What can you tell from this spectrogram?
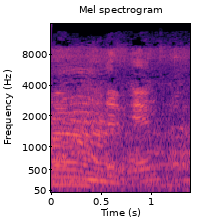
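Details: Dairy cow offered for sale, said to give 10 litres of milk, lowing loudly in one long moo that starts steady and slides lower, then levels off, under a constant background hum.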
